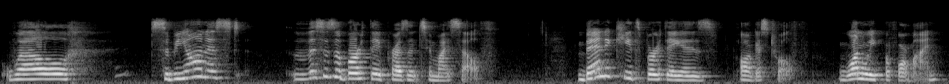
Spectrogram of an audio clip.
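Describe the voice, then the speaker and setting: A woman in her twenties hosts her channel's personal video essay, narrating in a fairly high, expressive voice without hurrying. She's earnest and sentimental, slipping in wry, self-deprecating remarks.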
